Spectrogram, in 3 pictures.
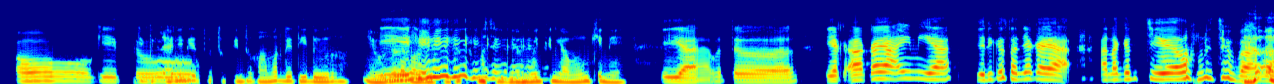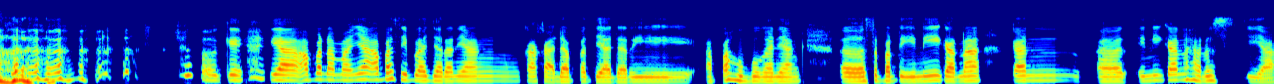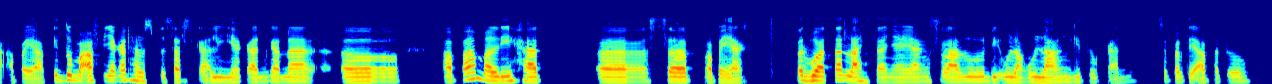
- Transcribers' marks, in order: chuckle; laughing while speaking: "lucu"; chuckle
- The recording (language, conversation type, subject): Indonesian, podcast, Bagaimana cara memaafkan kesalahan yang berulang dari orang terdekat?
